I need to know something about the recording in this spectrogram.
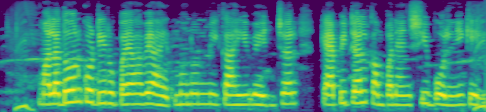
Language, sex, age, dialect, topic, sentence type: Marathi, female, 18-24, Standard Marathi, banking, statement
